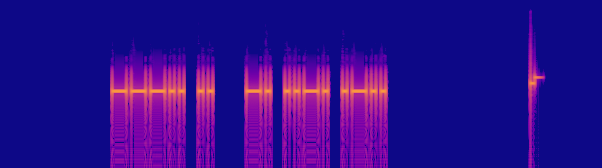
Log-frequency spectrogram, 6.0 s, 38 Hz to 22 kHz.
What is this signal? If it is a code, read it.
Morse code, heard as a keyed tone, about 25 wpm, 700 Hz. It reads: 8I NFL
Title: Winter Field Day Exchanges Encore 25wpm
